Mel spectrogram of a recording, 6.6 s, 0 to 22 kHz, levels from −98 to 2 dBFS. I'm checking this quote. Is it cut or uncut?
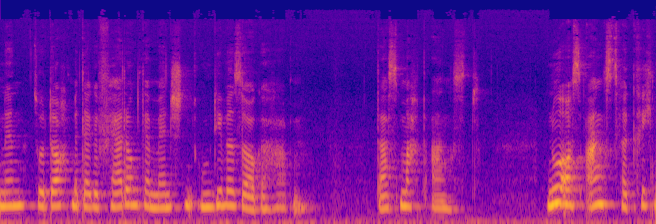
cut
